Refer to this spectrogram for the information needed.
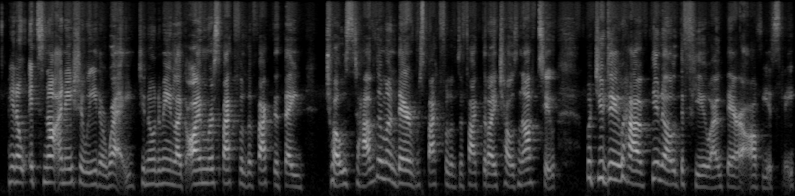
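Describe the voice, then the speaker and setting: In an Irish accent, a woman speaks very fast at a fairly high pitch with ordinary pitch variation, on a very clean recording with a silent background. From Ireland, Dublin. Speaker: video marketing strategist. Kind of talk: casual interview chat. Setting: livestream.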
